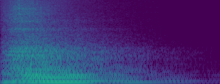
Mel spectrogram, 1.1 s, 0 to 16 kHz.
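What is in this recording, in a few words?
basses staccato f#1; Sonatina Symphonic Orchestra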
